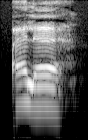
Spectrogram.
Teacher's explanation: عین کی آواز نکالیں گے لیکن عین کو لمبا نہیں کریں گے کیونکہ اس کے اوپر زبر ہے. اس کو آلا نہیں پڑھیں گے، الا.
